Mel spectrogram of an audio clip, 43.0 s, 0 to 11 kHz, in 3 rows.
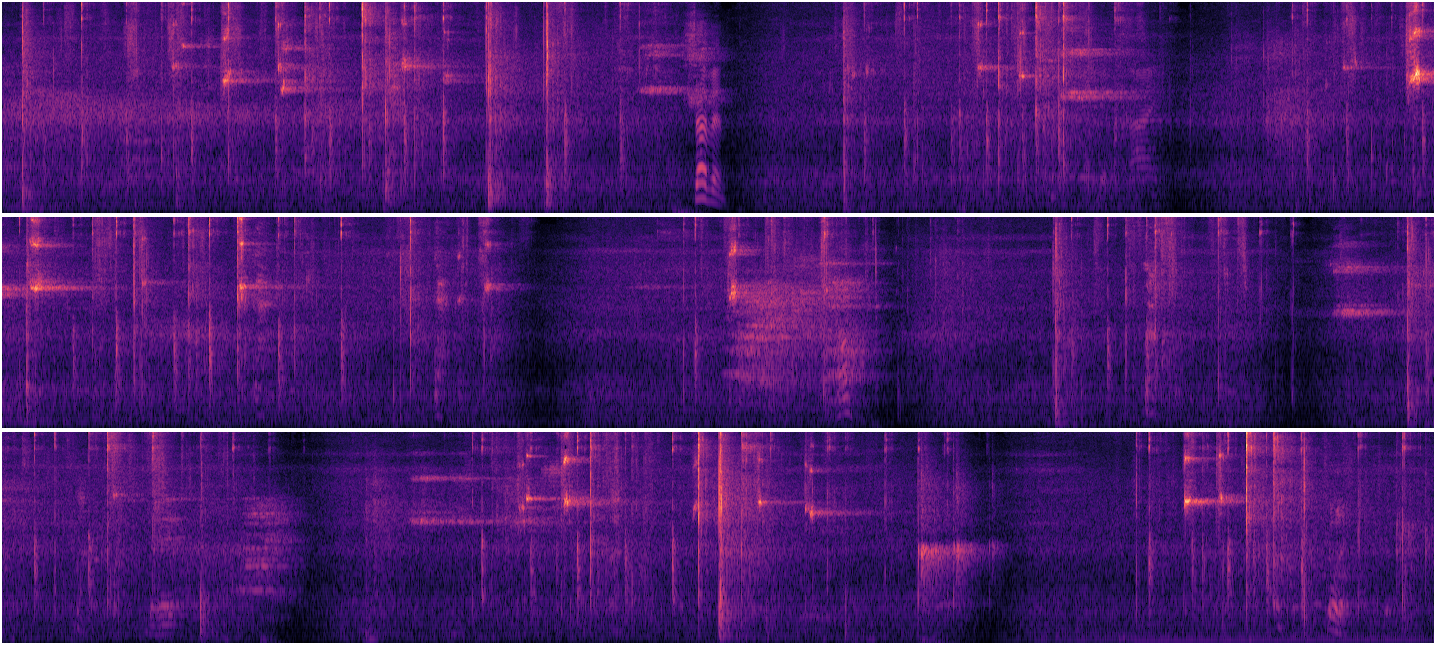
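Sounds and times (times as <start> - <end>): table tennis ball clicking: 1.6 - 6.4, 8.4 - 11.3, 12.9 - 18.6, 33.3 - 38.3, 39.9 - 42.9.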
